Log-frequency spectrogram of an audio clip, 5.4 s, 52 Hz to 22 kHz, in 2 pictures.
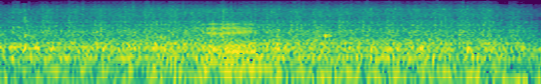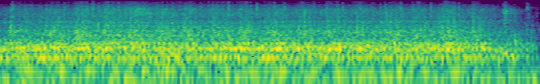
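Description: A Brother LX3817 sewing machine runs steadily while stitching a woven blind hem, a continuous close mechanical whir and rapid needle rhythm that stays loud and even throughout.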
